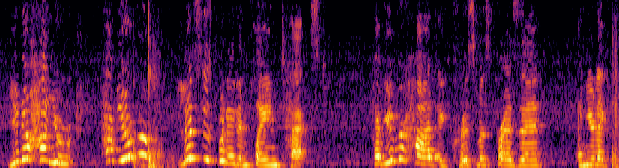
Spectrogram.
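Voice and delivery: ordinary delivery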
